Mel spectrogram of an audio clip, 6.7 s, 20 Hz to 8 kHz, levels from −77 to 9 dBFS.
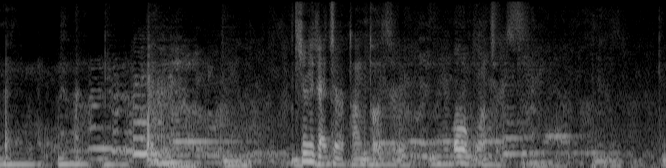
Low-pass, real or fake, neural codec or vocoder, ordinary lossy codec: none; fake; codec, 16 kHz, 2 kbps, FreqCodec, smaller model; none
